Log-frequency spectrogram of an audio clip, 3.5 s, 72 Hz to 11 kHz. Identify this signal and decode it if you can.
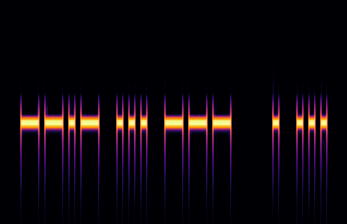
Morse code, heard as a keyed tone, about 21 wpm, 700 Hz. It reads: QSO ES
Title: Speed-Racing Common QSO Phrases Encore - 20wpm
